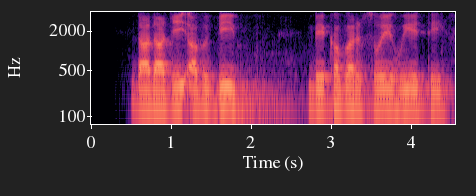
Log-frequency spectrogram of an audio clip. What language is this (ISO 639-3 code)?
hin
